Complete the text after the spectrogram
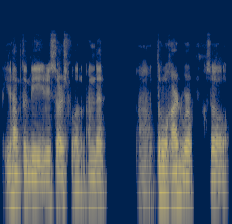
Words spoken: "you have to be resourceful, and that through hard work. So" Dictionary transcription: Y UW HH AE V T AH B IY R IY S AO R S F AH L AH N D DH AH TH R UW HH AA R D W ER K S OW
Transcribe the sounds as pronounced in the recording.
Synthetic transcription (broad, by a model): Y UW HH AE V T AH B IY R IY S AO R S F AH L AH N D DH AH T R UW HH AA R D W ER K S OW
